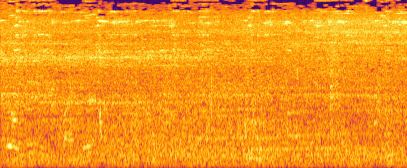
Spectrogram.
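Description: Indistinct background voices of people over a steady outdoor hiss, with no clear call from the animal in view.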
